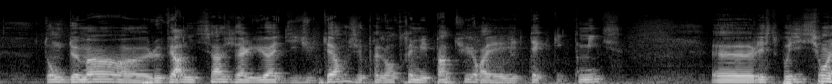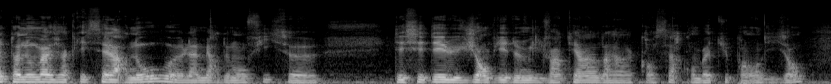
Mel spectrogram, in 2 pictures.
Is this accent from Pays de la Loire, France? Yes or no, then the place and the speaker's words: yes; Pays de la Loire, France; also born or lived in Normandy; Je suis né en Normandie, j'ai vécu beaucoup sur les bords de Loire jeune.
